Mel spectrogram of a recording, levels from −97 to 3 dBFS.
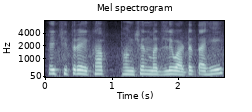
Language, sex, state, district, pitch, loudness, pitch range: Marathi, female, Maharashtra, Washim, 185 Hz, -17 LUFS, 175-200 Hz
